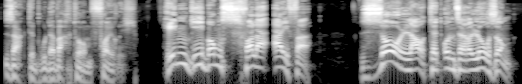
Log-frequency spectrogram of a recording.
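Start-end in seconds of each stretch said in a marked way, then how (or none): 2.0-6.4 high, loud rallying cry; proclaiming call. A narrator's reading. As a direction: proclaim the motto with fervor. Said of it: "rief der oberste größte Meister".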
